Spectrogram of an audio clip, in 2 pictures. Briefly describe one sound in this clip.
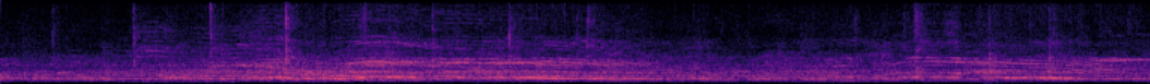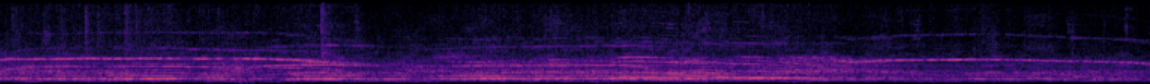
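Fans whistle shrilly from the stands.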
